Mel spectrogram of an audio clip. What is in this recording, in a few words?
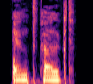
"entkalkt", German; adjectives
